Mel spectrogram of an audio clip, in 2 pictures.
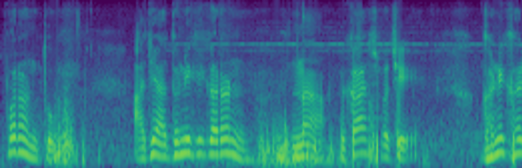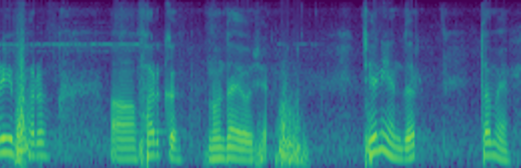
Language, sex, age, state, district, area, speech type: Gujarati, male, 18-30, Gujarat, Rajkot, urban, spontaneous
